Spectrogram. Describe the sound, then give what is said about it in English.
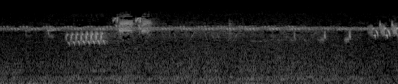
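Dickcissels and sparrows sing in short chirping bursts and a quick trill over a steady high insect drone on a patch of prairie in southwest Iowa, with no talking. “Dick thistles and sparrows sing, and bees land on bright flowers on this patch of prairie.”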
